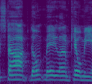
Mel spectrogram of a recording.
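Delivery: normal talking voice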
